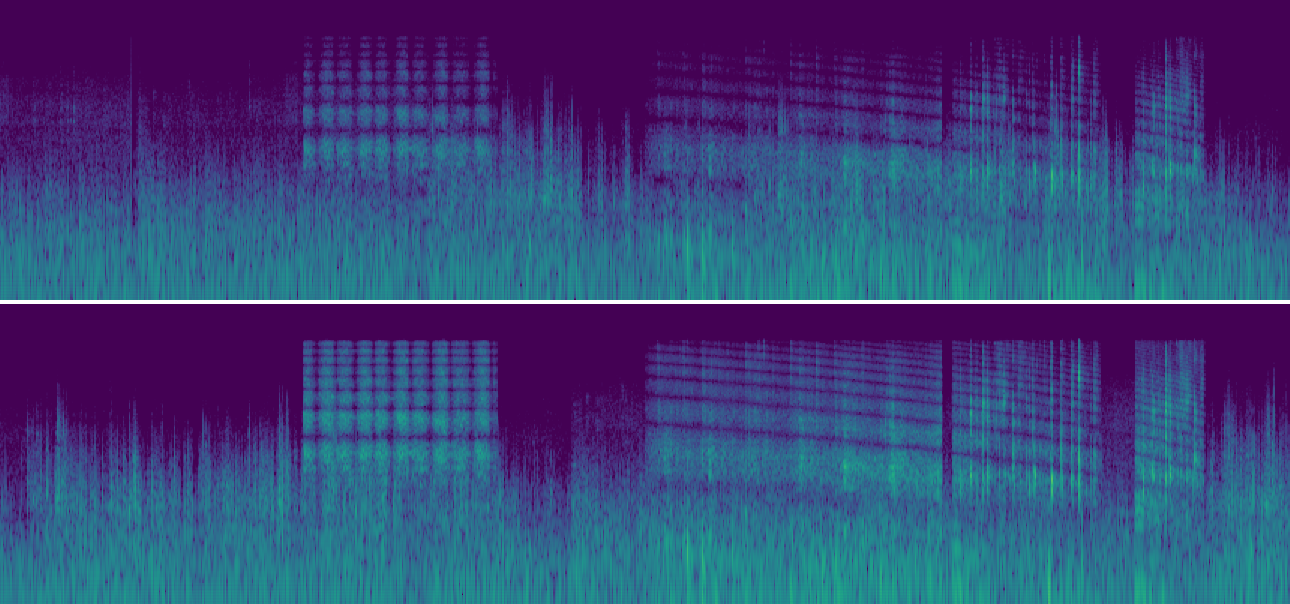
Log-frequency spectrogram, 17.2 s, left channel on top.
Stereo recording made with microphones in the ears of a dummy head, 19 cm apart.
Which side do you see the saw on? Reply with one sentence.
In this clip you hear the saw on the right.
